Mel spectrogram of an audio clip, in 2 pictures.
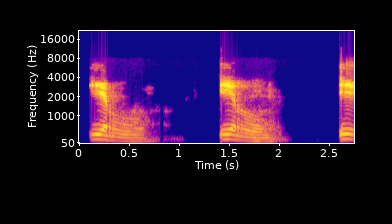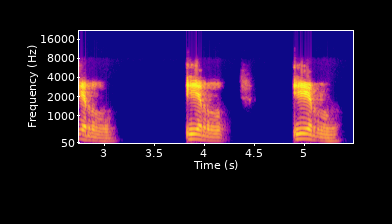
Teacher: kalau huruf ro tipis tengahnya turun pangkalnya turun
